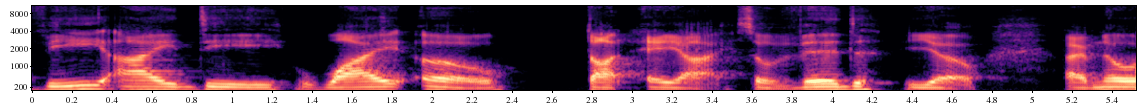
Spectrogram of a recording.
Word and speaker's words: Vidyo: It's called video.ai. It's an AI repurposing tool, and it's spelled VIDYO.ai.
